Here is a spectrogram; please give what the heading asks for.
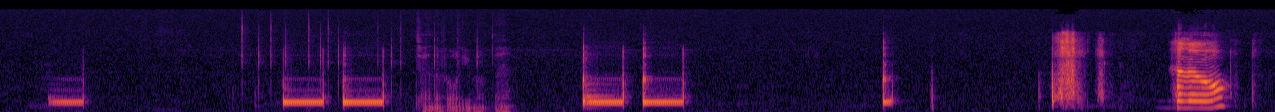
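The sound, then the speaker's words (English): Touch-tone beeps from a telephone being dialed, a series of short, steady electronic tones spaced irregularly, with a few brief rustling and higher-pitched noises in between. “So here we go. I'm dialing.”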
